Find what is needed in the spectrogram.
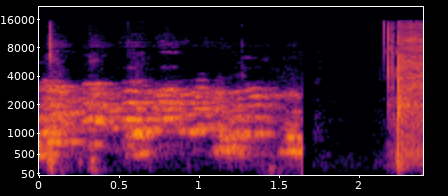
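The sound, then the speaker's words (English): Dogs barking and yipping together in a dense, continuous burst of overlapping calls lasting over a second and a half, then a short silence before another loud outburst. “You could hear the dogs in the background, most definitely.”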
